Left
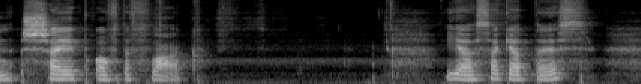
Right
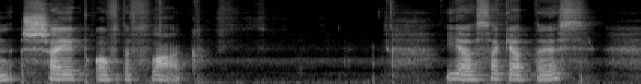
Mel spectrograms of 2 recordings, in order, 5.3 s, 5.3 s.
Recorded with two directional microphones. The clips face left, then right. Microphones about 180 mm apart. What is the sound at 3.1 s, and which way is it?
Speech, 25° left (ahead or behind).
